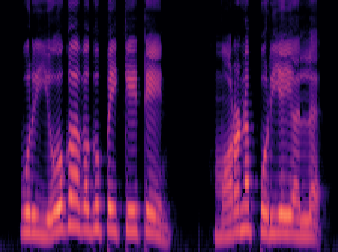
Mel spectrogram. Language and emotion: Tamil, angry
